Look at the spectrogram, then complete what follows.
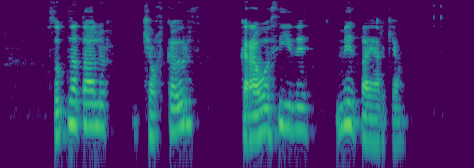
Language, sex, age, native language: Icelandic, male, 40-49, Icelandic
